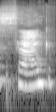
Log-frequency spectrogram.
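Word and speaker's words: cinq: कुछ लोग इसे सैंक कहते हैं एंड कुछ लोग इसे सांक भी कहते हैं, ठीक है, दोनों ही सही है, कोई प्रॉब्लम नहीं है।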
